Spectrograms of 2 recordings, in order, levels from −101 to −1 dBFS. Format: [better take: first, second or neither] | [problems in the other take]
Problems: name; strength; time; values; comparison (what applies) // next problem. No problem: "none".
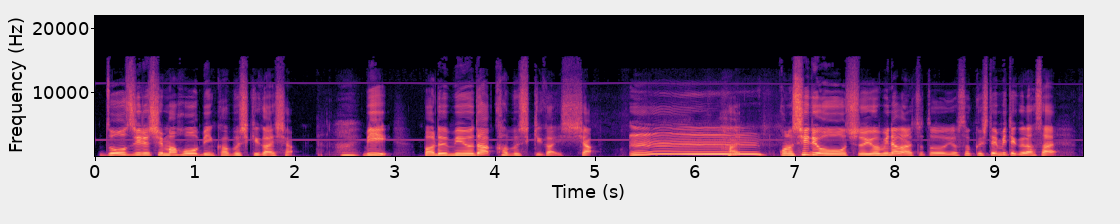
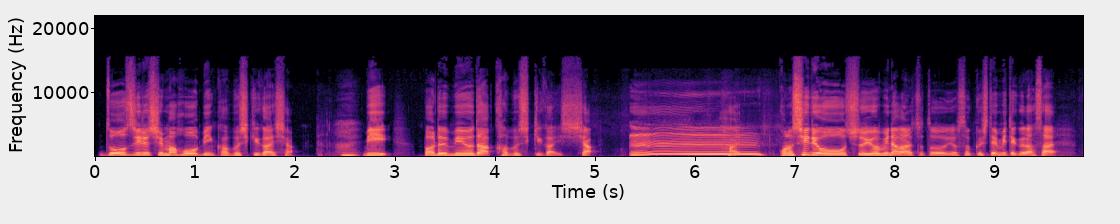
second | high-pitched whine; faint; throughout; 2.5 kHz, 35 dB below the speech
